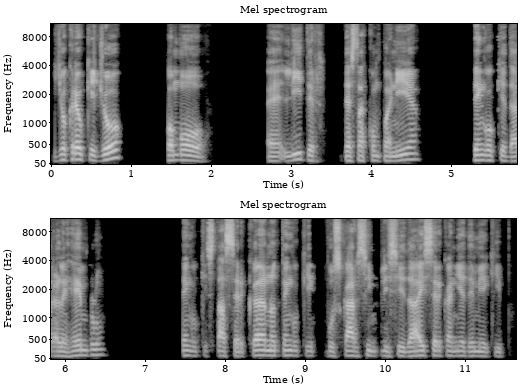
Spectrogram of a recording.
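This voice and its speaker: A middle-aged man speaks with a Brazilian accent, shaped by his native Portuguese. His voice sits on the low side. He delivers panel remarks in the role of a company executive. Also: steady tone, moderate pace, darkish tone.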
